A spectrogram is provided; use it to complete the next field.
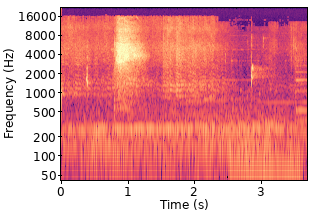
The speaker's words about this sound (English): Another thing I added was just simple recordings of flies, which to me says dead bodies.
